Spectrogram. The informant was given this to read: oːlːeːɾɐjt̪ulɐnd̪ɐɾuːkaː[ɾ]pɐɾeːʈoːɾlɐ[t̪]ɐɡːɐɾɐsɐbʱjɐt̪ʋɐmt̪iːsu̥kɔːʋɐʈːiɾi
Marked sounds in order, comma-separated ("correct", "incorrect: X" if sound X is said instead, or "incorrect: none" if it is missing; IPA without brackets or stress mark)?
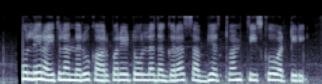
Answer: correct, incorrect: d̪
